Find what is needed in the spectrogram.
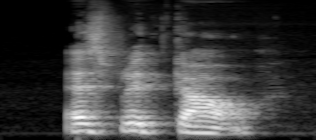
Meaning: esprit de corps, spirit of the group, common spirit
- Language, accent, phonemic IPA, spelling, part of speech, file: French, Canada, /ɛs.pʁi d(ə) kɔʁ/, esprit de corps, noun, LL-Q150 (fra)-esprit de corps.wav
